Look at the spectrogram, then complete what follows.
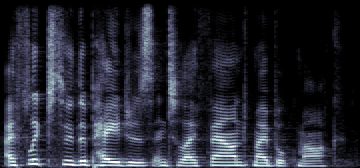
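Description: A young woman giving an expressive live reading of a first-person story, acting out bits of dialogue. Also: mid-range voice, normal speed. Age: young adult. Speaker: performing arts graduate reading a story aloud.

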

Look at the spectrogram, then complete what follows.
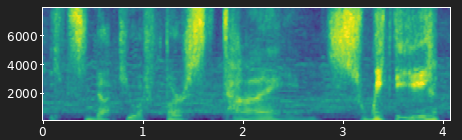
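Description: An actor playing a cruel, menacing soldier in a radio play, sneering, taunting and commanding. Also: male voice, fairly high pitch, drawn-out words, fairly bright tone, a little hiss or hum. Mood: sneering, threatening.

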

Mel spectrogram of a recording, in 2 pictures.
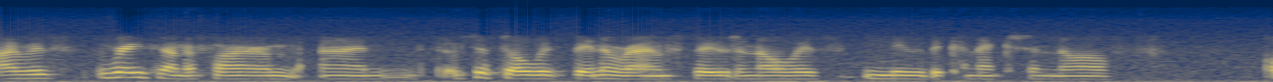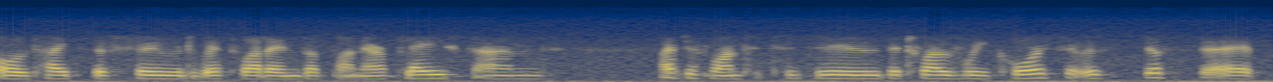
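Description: A woman's voice: fairly low pitch, little pitch movement, moderate pace. A woman from Kerry with an Irish accent, whose first language is Irish, answering interview questions modestly and plainly. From Ireland. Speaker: phone-in guest. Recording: tinny phone line.

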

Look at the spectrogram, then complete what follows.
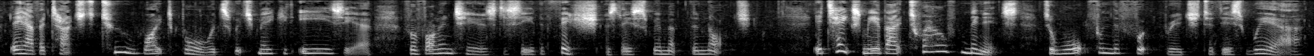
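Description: A woman acts an earnest river volunteer in a community radio play. Her voice sits at an average pitch with clear fry in it. She explains things in a measured, scripted way. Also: lively intonation, a little mellow. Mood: earnest, explanatory. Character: earnest woman volunteer fish counter and embroiderer.

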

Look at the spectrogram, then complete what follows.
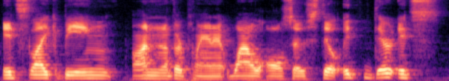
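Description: A man's voice: fairly low pitch, measured pace, pushed and bright. A man hosting a podcast in casual chat, talking in an opinionated, emphatic way and swearing freely. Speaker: podcast host.

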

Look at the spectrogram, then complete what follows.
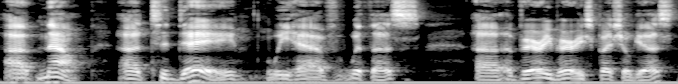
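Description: Male podcast host, gravelly, hesitant with frequent fillers. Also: fairly low pitch, steady tone, a bit bright, slight background noise. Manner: halting, many fillers and restarts. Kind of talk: interview podcast.

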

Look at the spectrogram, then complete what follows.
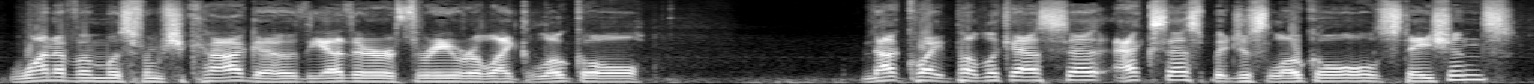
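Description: A man's voice: medium pitch, moderate pace, a little mellow, a little hiss or hum. A man from Indiana hosting a podcast, chatting casually and teasing his guest while riding in a car. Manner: laughs often, teasing. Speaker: podcast host. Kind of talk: casual chat. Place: inside a moving car.

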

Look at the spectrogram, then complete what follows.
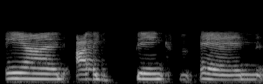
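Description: A woman's voice: on the high side, extremely slow. A woman in her thirties, born in the Dominican Republic, speaking earnestly as a podcast guest in long, flowing stretches of thought. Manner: earnest, animated, talks in long chains of clauses. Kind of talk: podcast interview. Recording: tinny phone-like line.

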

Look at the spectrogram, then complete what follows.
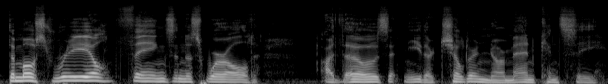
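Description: A man reads aloud in an earnest, theatrical style, with emphatic phrasing suited to a sentimental old letter. His pitch is medium for a man. The recording is close and dry, with very little room sound. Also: a little mellow, no echo. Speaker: guest reader on a radio show.

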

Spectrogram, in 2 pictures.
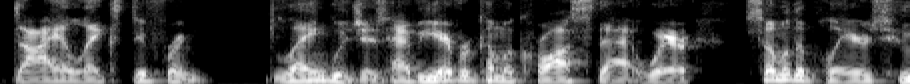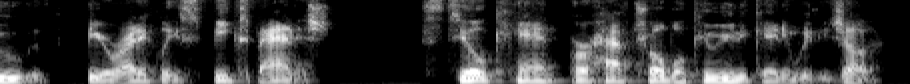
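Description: A man's voice: medium pitch, lively intonation, a little fast, no echo, studio quality. A man hosting a podcast, asking long, rambling questions with restarts. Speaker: podcast host. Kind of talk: casual interview questions.

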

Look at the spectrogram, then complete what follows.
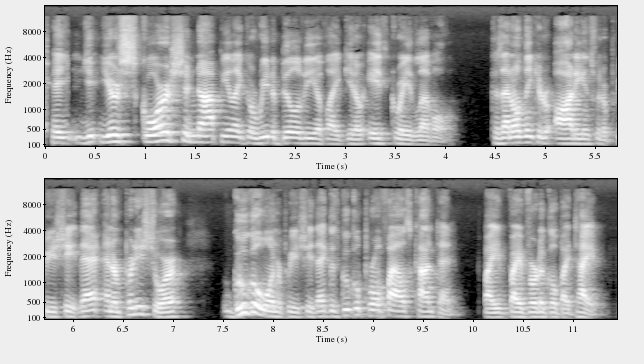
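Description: A man's voice: mid-range voice, a little fast, a little mellow. A man hosting a casual podcast, talking in a blunt, sarcastic and mildly profane way. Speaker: podcast host, SEO professional and former teacher.

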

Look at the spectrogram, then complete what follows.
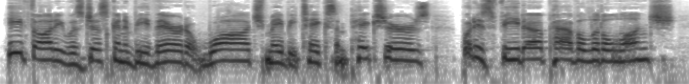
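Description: A woman hosting a radio talk show in a studio, with a slightly raspy, hoarse voice and a chatty, self-deprecating way of talking full of ums and restarts. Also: a little high, measured pace. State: a little hoarse, lingering cough. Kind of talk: casual on-air monologue. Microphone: studio microphone.

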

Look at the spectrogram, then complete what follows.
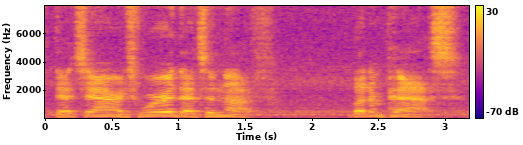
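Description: A man's voice: medium pitch, steady tone, unhurried, sharp tone. A man voicing a commanding, suspicious rebel leader in an audiobook, with faint hum behind him. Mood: stern.

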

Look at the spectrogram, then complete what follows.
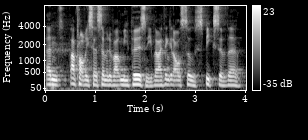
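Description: A man talking in a thoughtful, measured way, with fillers, in a casual academic discussion. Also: mid-range voice, little pitch movement.

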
